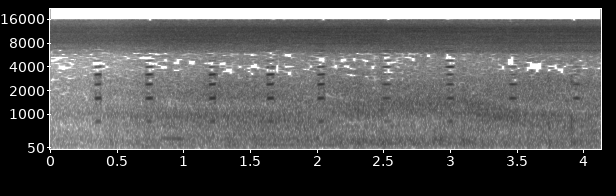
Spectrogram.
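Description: Faint short electronic beeps from a metal detector as its coil is swept over grass, repeating evenly about twice a second, over a steady low background rumble like distant traffic.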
